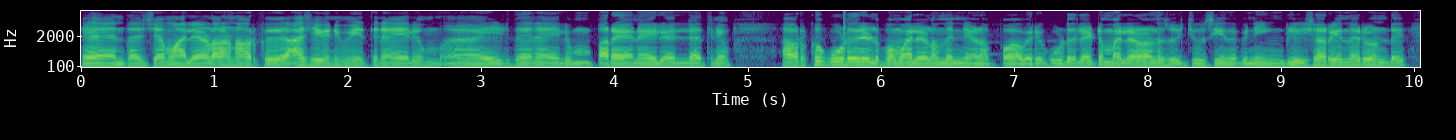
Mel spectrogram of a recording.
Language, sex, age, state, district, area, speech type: Malayalam, male, 45-60, Kerala, Wayanad, rural, spontaneous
